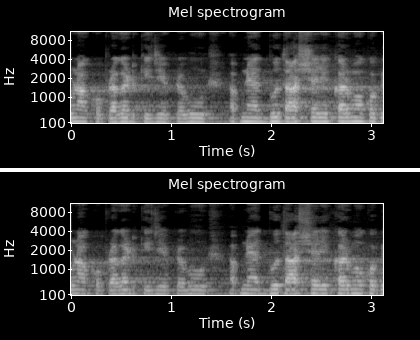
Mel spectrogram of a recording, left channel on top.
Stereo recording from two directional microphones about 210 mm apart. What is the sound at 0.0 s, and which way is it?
Speech, centre (ahead or behind).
